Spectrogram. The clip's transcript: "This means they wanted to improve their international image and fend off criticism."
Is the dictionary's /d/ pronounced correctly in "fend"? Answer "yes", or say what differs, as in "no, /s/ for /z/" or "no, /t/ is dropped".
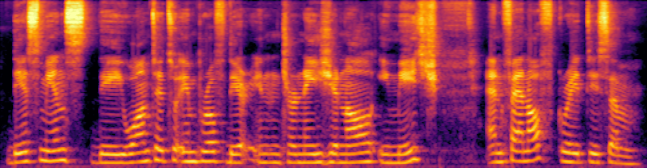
no, /d/ is dropped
